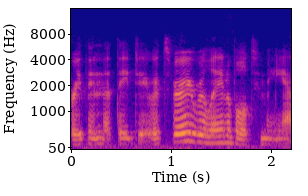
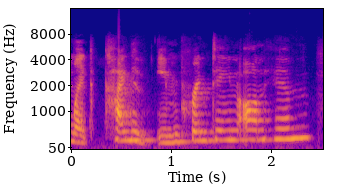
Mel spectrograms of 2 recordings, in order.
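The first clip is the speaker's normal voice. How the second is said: usual speaking voice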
